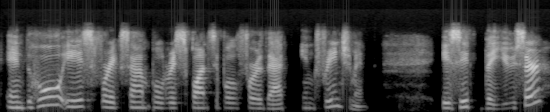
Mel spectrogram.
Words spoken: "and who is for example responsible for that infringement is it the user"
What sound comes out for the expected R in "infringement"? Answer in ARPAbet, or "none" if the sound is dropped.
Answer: R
